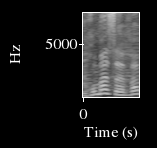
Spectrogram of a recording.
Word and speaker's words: Romazava: il prépare romazav le Romazava prononcé romazav est un mais traditionnel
